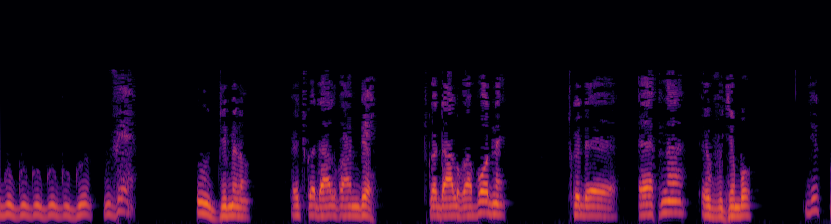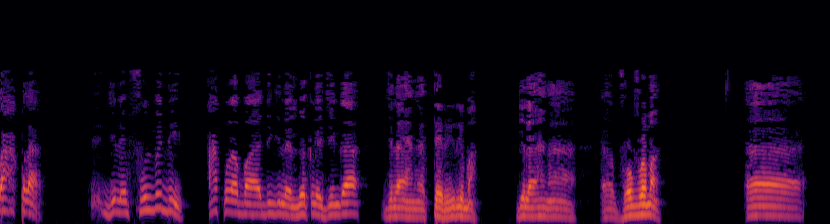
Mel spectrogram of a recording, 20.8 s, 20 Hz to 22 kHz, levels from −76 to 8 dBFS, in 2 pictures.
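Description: The speech is dull and muffled for the whole clip. Nothing is heard above 7 kHz. Sibilants are smeared and carry a fizzy, warbling edge. Codec damage is heavy. This is likely AAC compression, AAC-LC at a very low rate. The sound fits a bitrate near 16 kbps. At that rate the coder drops the top band. Too few bits remain for the detail below it.

Pre-echo comes at 3.96 to 3.99 s, a 29 ms smear. Again at 5.26 to 5.31 s, 48 ms. Then at 14.20 to 14.26 s, 59 ms, between "la lu" and "ka la gi nga". Each time a short hiss runs just ahead of a sharp onset. The coder spreads its noise across the whole block. So noise meant for the loud attack also fills the quiet moment before it. The attacks sound soft and blurred.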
